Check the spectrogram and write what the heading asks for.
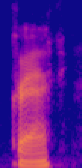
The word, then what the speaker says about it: craic: was developed while living in Ireland uh crack pronounced crack is an Irish word for epic times and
